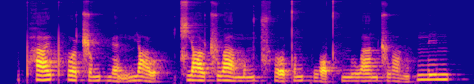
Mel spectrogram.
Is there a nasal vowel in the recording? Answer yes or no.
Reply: no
